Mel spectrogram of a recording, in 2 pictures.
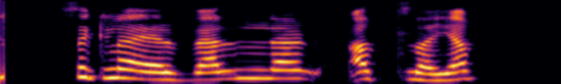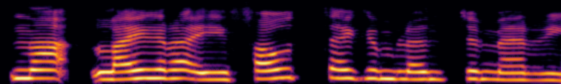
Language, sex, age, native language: Icelandic, female, 30-39, Icelandic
